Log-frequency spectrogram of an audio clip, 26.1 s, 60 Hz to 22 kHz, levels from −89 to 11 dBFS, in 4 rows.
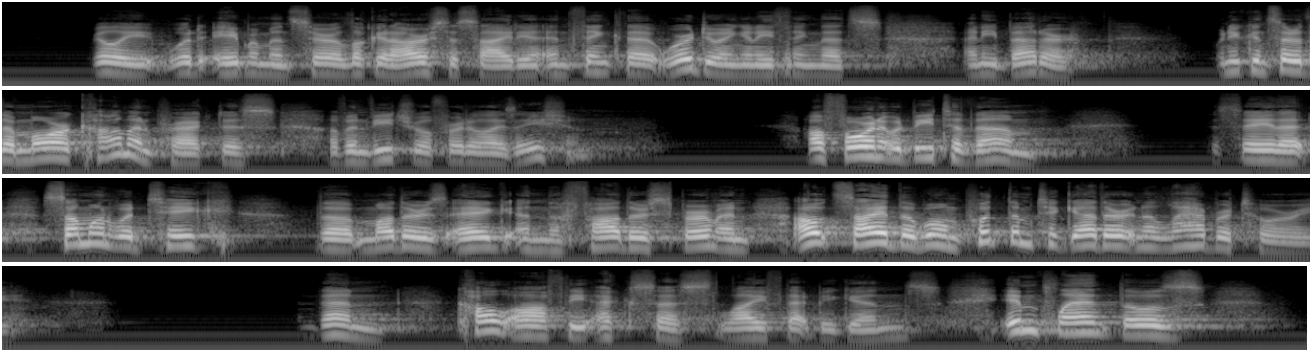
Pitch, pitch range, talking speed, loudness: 160 Hz, 135-185 Hz, 160 wpm, -21 LUFS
